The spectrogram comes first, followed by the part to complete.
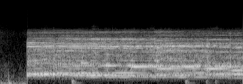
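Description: Music from a shortwave broadcast station playing through the loudspeaker of a homebrew DDS-tuned phasing direct-conversion receiver. It starts abruptly about a quarter second in and has its treble cut off, as received radio audio does.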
